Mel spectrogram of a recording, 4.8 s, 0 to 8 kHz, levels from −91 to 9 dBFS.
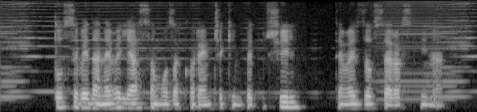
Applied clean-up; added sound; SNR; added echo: none; Harmonica; 15 dB; none.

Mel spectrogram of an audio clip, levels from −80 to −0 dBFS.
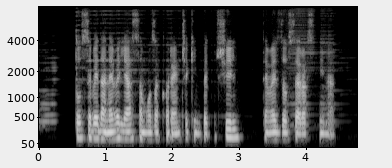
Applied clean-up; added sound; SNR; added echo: neural mask model RNNoise.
